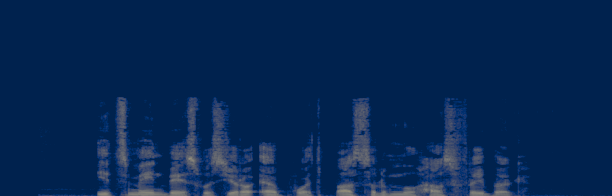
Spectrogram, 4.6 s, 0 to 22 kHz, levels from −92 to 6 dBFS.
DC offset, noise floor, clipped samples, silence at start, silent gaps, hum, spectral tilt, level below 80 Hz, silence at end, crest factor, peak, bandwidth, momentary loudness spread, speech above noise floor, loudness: under 0.1%; -85 dBFS; under 0.1%; 0.75 s; none; none; -4.5 dB/octave; -68 dBFS; 0.75 s; 20 dB; -26 dBFS; 11.5 kHz; 6 LU; 41 dB; -44 LUFS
